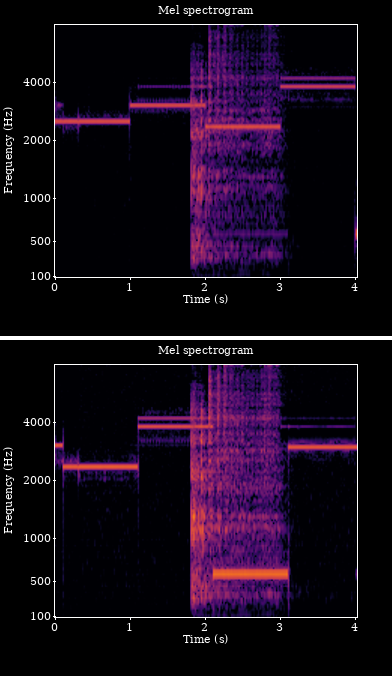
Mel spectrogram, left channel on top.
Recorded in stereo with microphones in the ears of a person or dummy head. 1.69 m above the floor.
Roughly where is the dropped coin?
Centre.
